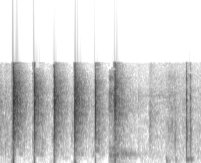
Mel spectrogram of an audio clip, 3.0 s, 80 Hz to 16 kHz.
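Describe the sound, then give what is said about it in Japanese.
Hand clapping celebrates a woman's 89th birthday: six sharp, evenly spaced claps in a steady rhythm, then a pause and a few fainter, looser claps. “今日は佐々木さんの奥さんの佐々木道恵さんが満89歳を迎えられましたので、盛大な拍手でお祝いをし”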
